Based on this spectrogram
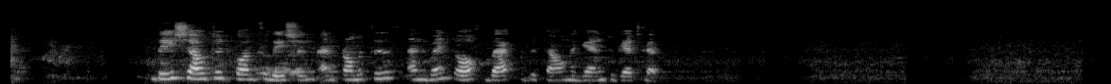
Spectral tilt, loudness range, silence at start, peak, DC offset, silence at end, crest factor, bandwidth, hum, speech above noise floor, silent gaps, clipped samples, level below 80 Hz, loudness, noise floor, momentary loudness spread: -3.5 dB/octave; 11 LU; 0.1 s; -4 dBFS; under 0.1%; 4.55 s; 26 dB; 7.8 kHz; none; 45 dB; none; under 0.1%; -76 dBFS; -25 LUFS; -70 dBFS; 13 LU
